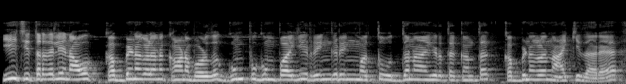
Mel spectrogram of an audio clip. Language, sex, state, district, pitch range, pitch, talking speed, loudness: Kannada, male, Karnataka, Koppal, 210-235 Hz, 220 Hz, 125 wpm, -16 LUFS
